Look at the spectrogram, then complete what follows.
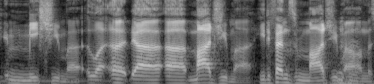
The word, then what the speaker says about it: Majima: Mishima's Kazu Mishima. I said the name wrong. It was Majima.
